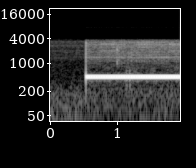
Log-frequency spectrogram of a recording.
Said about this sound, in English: Yeah, I don't think he's answering the phone. No, I don't think he's answering the phone.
